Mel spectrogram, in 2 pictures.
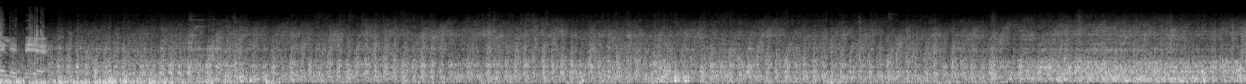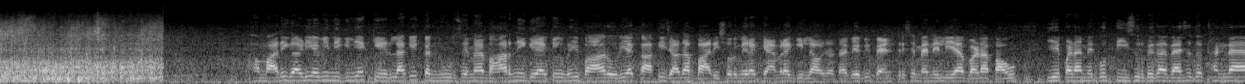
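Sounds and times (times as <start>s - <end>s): train wheels rolling: 0.0s - 14.2s
rush of wind: 0.0s - 24.9s.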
